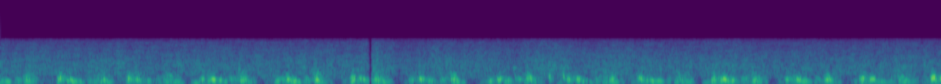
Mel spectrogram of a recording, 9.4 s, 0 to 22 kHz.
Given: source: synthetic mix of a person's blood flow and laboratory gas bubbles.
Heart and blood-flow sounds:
Doppler ultrasound of blood flow; precordium
5.11-5.37 s: bubbles
5.46-5.57 s: bubbles
5.61-5.68 s: bubbles
From the record:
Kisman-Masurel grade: 212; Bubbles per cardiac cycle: several, 3 to 8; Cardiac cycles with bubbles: 1 to 10%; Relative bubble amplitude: moderate (0.250 to 0.450); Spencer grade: 1 (occasional bubble signal discernible with the cardiac motion signal, with majority of cardiac periods free of bubbles); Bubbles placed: anywhere in the cardiac cycle

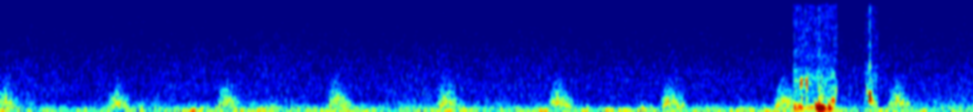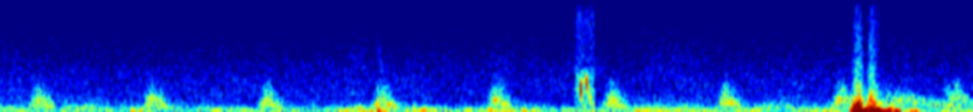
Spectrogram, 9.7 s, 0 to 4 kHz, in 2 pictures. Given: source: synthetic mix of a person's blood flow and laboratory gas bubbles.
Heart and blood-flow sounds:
Doppler ultrasound of blood flow; subclavian vein
3.96-4.19 s: bubbles
4.32-4.39 s: bubbles
7.74-7.84 s: bubbles
From the record:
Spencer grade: 2 (many but less than half of the cardiac periods contain bubble signals, singularly or in groups); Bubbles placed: anywhere in the cardiac cycle

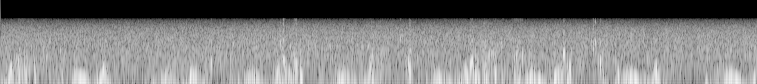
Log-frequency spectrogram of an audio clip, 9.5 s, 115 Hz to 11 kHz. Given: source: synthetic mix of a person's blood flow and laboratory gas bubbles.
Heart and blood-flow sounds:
Doppler ultrasound of blood flow; precordium
0.00-0.02 s: bubbles
0.16-0.67 s: bubbles
0.73-0.81 s: bubbles
2.60-2.69 s: bubbles
3.48-3.89 s: bubbles
4.57-4.84 s: bubbles
4.98-5.18 s: bubbles
5.83-6.35 s: bubbles
6.38-6.57 s: bubbles
6.97-7.17 s: bubbles
7.36-7.57 s: bubbles
7.68-7.77 s: bubbles
From the record:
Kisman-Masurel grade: 233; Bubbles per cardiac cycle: several, 3 to 8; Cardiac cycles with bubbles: 50 to 99%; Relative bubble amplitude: loud (0.450 to 0.775); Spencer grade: 3 (all of the cardiac periods contain showers or single bubble signals, but not dominating or overriding the cardiac motion signals); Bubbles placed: only in the low amplitude regions of the cardiac cycle

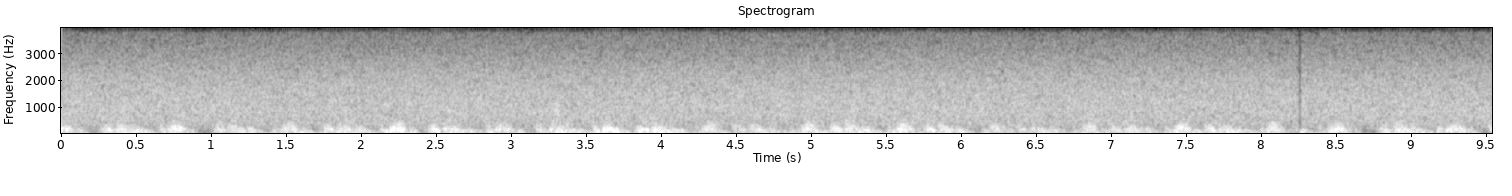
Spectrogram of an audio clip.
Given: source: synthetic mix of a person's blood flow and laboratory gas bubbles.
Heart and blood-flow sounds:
Doppler ultrasound of blood flow; precordium
9.51-9.55 s: bubbles
From the record:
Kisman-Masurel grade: 112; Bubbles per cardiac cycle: 1 to 2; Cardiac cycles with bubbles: 1 to 10%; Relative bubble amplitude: moderate (0.250 to 0.450); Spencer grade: 1 (occasional bubble signal discernible with the cardiac motion signal, with majority of cardiac periods free of bubbles); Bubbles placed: anywhere in the cardiac cycle

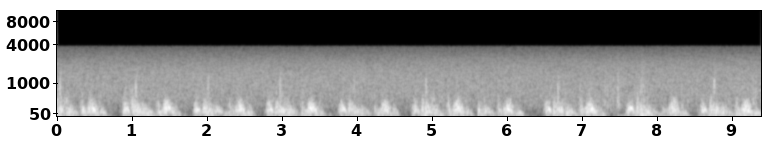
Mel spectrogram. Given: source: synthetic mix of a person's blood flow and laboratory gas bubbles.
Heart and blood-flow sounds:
Doppler ultrasound of blood flow; precordium
no bubbles
From the record:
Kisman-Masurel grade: 000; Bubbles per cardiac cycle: 0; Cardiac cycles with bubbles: 0%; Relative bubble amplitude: no bubbles discernible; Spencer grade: 0 (complete lack of bubble signals)

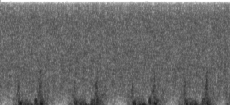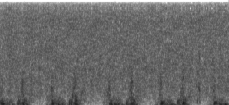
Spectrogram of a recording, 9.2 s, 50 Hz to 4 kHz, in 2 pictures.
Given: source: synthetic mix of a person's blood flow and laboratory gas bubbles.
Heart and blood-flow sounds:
Doppler ultrasound of blood flow; precordium
8.52-8.63 s: bubbles
From the record:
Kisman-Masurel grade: 121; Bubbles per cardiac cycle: 1 to 2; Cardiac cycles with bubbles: 10 to 50%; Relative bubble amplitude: barely perceptible (0.100 to 0.250); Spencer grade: 2 (many but less than half of the cardiac periods contain bubble signals, singularly or in groups); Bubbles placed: only in the low amplitude regions of the cardiac cycle

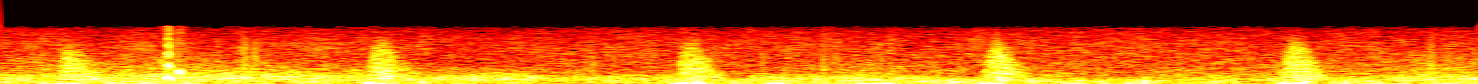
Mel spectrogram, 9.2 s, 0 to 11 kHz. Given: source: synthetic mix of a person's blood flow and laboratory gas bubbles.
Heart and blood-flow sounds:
Doppler ultrasound of blood flow; subclavian vein
1.00-1.18 s: bubbles
From the record:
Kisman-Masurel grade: 113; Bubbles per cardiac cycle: 1 to 2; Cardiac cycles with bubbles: 1 to 10%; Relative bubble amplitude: loud (0.450 to 0.775); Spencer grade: 1 (occasional bubble signal discernible with the cardiac motion signal, with majority of cardiac periods free of bubbles); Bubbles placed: anywhere in the cardiac cycle

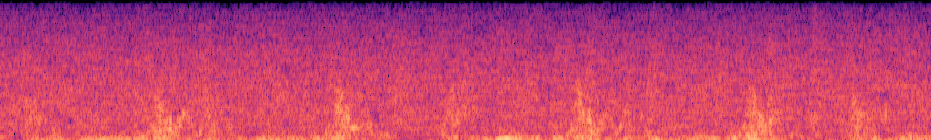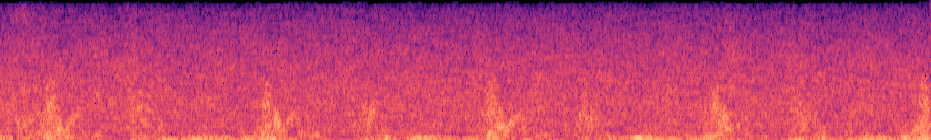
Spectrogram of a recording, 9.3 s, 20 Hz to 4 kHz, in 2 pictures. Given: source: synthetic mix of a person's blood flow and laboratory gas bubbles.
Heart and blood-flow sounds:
Doppler ultrasound of blood flow; precordium
3.79-3.93 s: bubbles
4.02-4.14 s: bubbles
4.24-4.47 s: bubbles
4.71-4.91 s: bubbles
From the record:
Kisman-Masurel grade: 221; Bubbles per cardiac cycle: several, 3 to 8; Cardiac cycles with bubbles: 10 to 50%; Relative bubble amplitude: barely perceptible (0.100 to 0.250); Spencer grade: 2 (many but less than half of the cardiac periods contain bubble signals, singularly or in groups); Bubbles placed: anywhere in the cardiac cycle

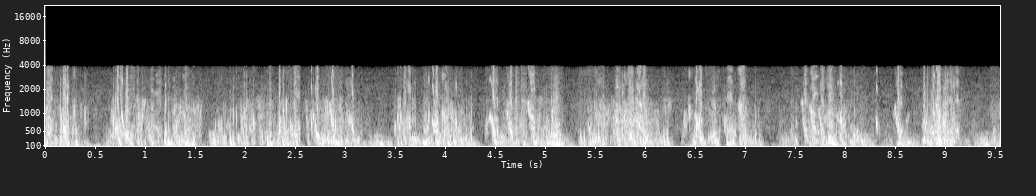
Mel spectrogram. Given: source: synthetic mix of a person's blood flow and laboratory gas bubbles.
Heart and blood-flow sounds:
Doppler ultrasound of blood flow; precordium
0.00-0.44 s: bubbles
0.62-1.58 s: bubbles
1.60-2.55 s: bubbles
2.58-3.17 s: bubbles
3.47-4.30 s: bubbles
4.39-5.20 s: bubbles
5.32-6.29 s: bubbles
6.35-7.19 s: bubbles
7.45-8.24 s: bubbles
8.27-8.36 s: bubbles
8.46-8.65 s: bubbles
8.74-9.18 s: bubbles
9.44-9.56 s: bubbles
From the record:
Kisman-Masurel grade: 444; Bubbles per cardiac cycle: continuous sound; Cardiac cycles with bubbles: 100%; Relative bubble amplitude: maximal (0.775 to 0.999); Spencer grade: 4 (maximum detectable bubble signal sounding continuously throughout systole and diastole of every cardiac period, and overriding the amplitude of the normal cardiac signals); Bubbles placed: anywhere in the cardiac cycle

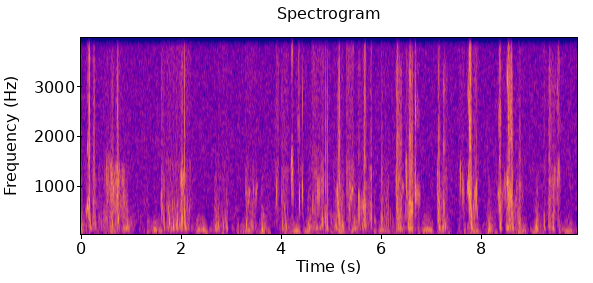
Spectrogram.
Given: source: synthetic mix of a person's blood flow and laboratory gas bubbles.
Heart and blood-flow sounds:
Doppler ultrasound of blood flow; precordium
0.08-0.96 s: bubbles
1.59-2.21 s: bubbles
2.73-2.96 s: bubbles
3.28-3.55 s: bubbles
3.89-3.96 s: bubbles
4.00-4.17 s: bubbles
4.20-4.28 s: bubbles
4.33-4.47 s: bubbles
4.61-4.98 s: bubbles
5.04-5.48 s: bubbles
5.52-5.84 s: bubbles
6.00-6.79 s: bubbles
7.11-7.35 s: bubbles
7.56-7.96 s: bubbles
8.34-8.86 s: bubbles
9.25-9.61 s: bubbles
From the record:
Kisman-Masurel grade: 243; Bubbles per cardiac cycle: several, 3 to 8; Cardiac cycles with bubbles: 100%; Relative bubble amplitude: loud (0.450 to 0.775); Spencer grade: 3 (all of the cardiac periods contain showers or single bubble signals, but not dominating or overriding the cardiac motion signals); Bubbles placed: only in the low amplitude regions of the cardiac cycle

